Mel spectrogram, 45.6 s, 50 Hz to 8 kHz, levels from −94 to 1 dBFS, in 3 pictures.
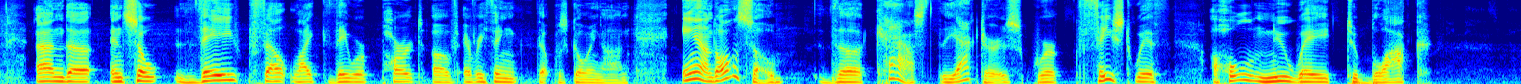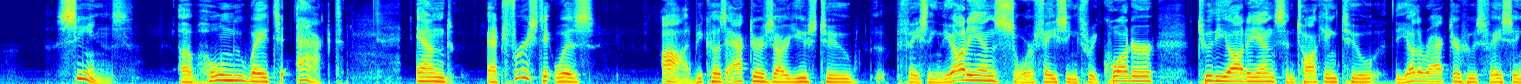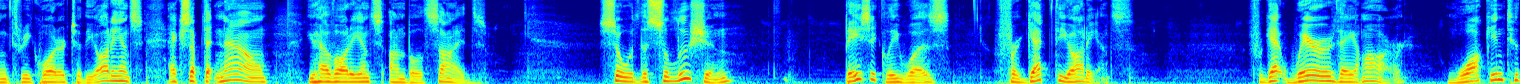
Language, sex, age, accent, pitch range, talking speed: English, male, 60-79, American, 115-145 Hz, 125 wpm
